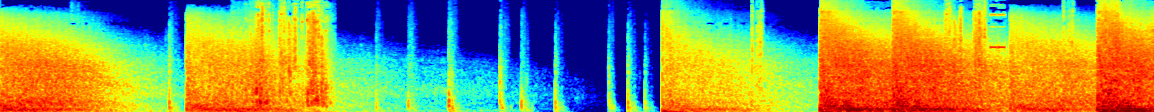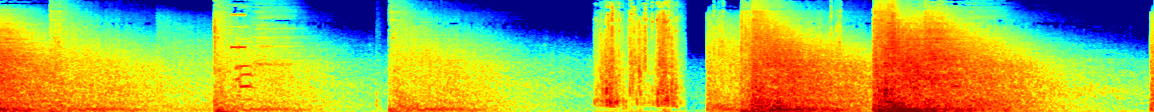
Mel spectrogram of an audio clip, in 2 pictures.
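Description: A rifle fires loud, booming shots that echo and slowly fade.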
